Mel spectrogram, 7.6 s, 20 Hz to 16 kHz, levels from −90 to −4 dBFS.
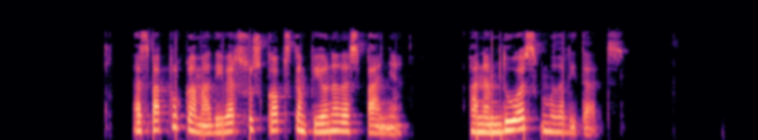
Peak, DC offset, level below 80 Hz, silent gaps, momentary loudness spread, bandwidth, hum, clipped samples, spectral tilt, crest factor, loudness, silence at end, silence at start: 0 dBFS; under 0.1%; -50 dBFS; 4.28-4.63 s; 14 LU; 8 kHz; none; under 0.1%; -5.5 dB/octave; 20 dB; -18 LUFS; 1.35 s; 1.35 s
